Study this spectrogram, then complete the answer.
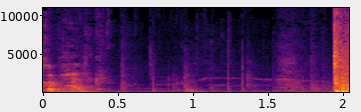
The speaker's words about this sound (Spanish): Cierran la puerta indignados.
